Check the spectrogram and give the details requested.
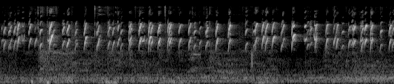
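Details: Many goldfinches calling at once in a stimulating chorus for silent birds; thin, high chirps tumble over each other in quick bursts, a busy twittering wall with brief dips in loudness.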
